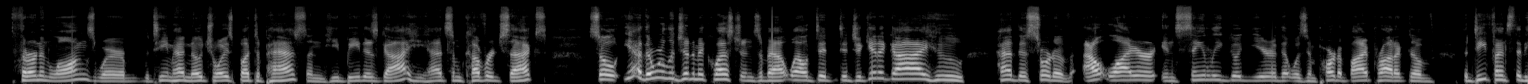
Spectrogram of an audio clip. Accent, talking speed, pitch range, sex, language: American, 215 wpm, 150-190 Hz, male, English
